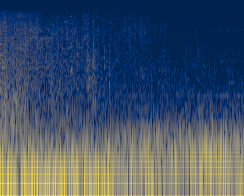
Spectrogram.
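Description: A loud, close explosion from a booby trap blowing up a house during an assault in a sniper film, a dense rumbling blast that fills the whole moment with no voices.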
